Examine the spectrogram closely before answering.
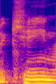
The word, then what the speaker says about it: McKayne: And McKayne rhymes with Kane, and he needs one because he's an old fuck that can't move very well.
